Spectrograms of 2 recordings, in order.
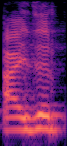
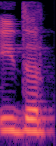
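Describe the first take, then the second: First: The first vowel sounds like 'eye'. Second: The first vowel sounds like 'ee'. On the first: "बहुत सारे लोग इसको आइदर पढ़ते हैं" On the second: "बहुत सारे लोग इसको इधर पढ़ते हैं"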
